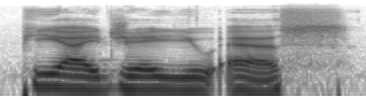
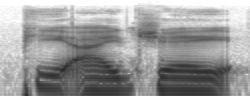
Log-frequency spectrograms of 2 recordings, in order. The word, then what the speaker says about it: Pijus: So we just got a message on Windows Open that says, "Hey man, it's PIJUS, not PIJIUS."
